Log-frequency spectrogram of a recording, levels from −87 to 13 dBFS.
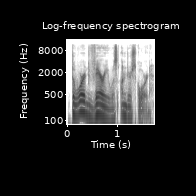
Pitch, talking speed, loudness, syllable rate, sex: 125 Hz, 170 wpm, -17 LUFS, 6.0 syllables/s, male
